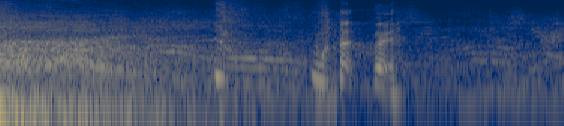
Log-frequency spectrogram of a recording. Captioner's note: audience exclaims; sobbing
